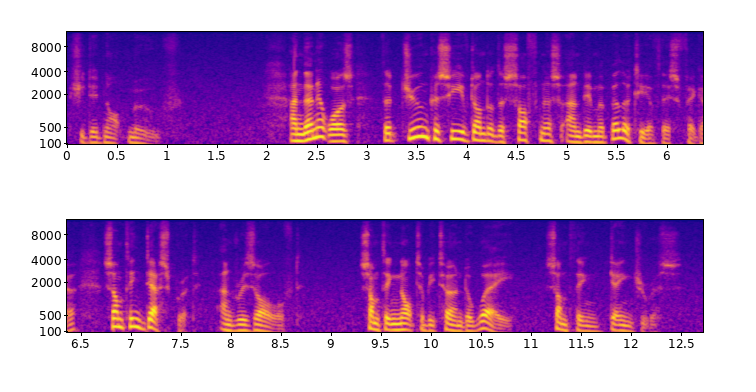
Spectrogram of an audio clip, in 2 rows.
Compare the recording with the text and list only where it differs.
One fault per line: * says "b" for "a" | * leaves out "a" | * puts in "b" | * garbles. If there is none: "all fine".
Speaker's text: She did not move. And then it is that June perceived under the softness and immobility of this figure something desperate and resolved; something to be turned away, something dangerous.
* says "was" for "is"
* puts in "not"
